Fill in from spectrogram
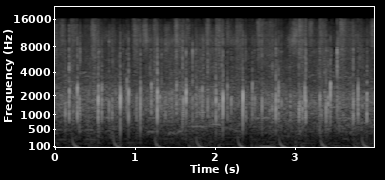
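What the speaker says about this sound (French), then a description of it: "Un tonnerre d'applaudissements pour Jessica." An audience at a pastry world cup prize ceremony in Europe applauds, with loud clapping under a pulsing beat of booming bass music that repeats in a steady rhythm.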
